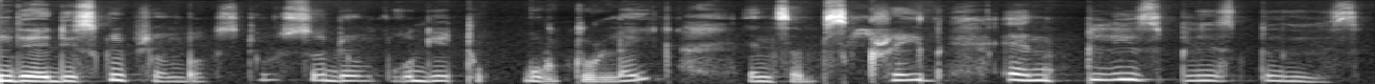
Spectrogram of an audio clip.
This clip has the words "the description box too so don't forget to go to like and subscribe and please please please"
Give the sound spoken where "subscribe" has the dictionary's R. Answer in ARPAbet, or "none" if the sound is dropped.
R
